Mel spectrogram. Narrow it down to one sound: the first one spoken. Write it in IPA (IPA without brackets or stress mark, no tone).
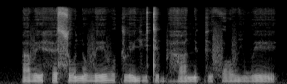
a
